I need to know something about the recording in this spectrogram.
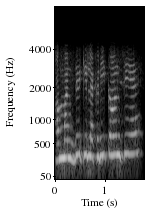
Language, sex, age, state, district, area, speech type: Hindi, female, 30-45, Uttar Pradesh, Hardoi, rural, conversation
